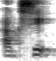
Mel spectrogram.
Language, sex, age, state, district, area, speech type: Bodo, female, 30-45, Assam, Kokrajhar, urban, read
